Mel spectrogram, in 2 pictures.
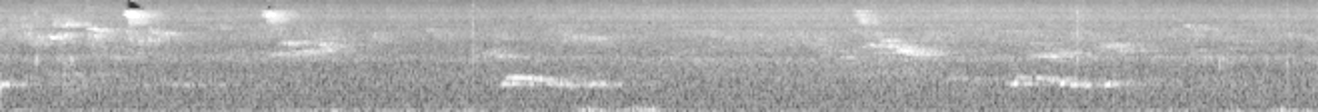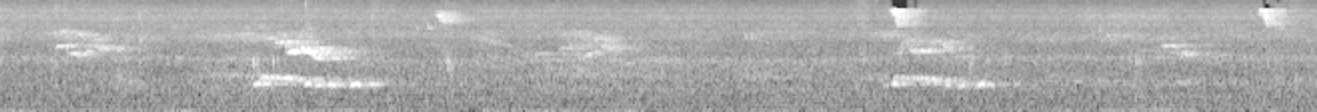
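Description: Birds calling in the open: a short, low falling call repeats about every two to three seconds, with quieter higher chirps between.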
